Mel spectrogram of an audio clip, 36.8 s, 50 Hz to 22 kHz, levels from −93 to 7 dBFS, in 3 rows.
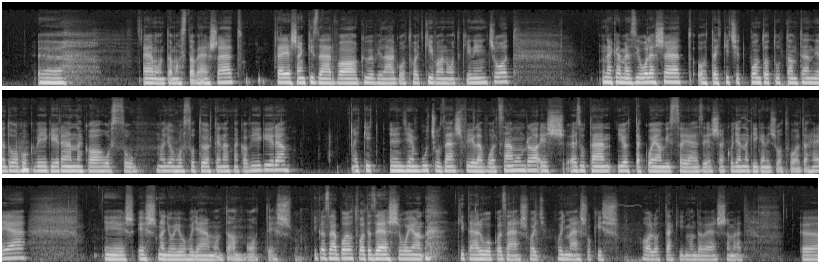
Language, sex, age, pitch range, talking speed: Hungarian, female, 30-49, 160-180 Hz, 130 wpm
